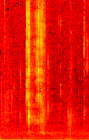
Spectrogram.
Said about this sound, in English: He's munching away. He's deliberating.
